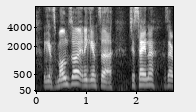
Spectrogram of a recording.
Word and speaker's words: Cesena: because I also said against Monza and against Cesena, is that right?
